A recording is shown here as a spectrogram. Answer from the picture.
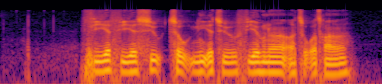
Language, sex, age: Danish, male, 24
